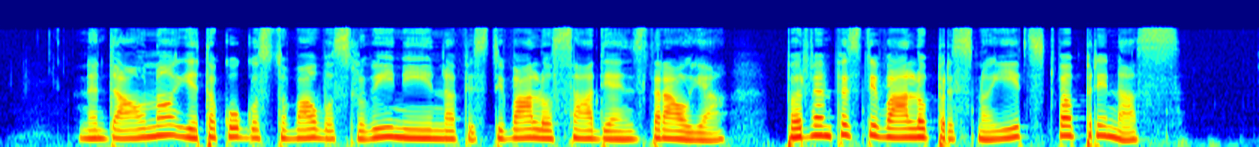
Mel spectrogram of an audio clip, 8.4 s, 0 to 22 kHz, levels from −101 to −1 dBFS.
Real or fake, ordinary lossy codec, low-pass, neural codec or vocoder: real; none; none; none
